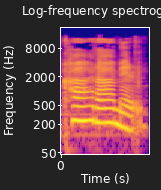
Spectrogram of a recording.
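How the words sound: It is said with a Korean-style pronunciation. "how Koreans pronounce it caramel"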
